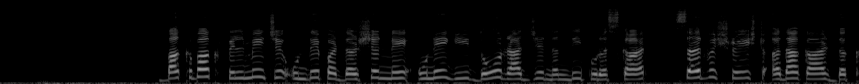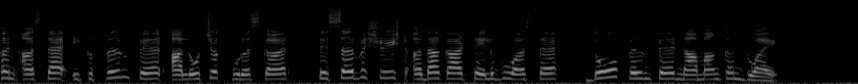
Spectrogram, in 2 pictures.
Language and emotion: Dogri, neutral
